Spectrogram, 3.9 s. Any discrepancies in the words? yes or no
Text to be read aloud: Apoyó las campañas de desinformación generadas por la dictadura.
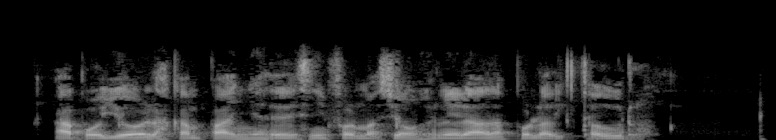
no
